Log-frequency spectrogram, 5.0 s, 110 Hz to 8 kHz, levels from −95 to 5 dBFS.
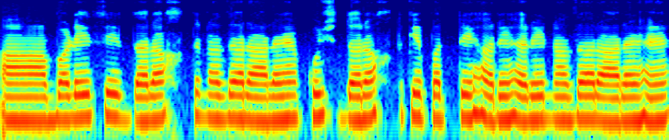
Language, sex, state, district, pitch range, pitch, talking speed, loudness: Urdu, female, Uttar Pradesh, Budaun, 210-225 Hz, 215 Hz, 205 wpm, -13 LUFS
